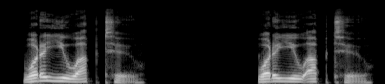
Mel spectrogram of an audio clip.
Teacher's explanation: the word what and are are creating a spoken contraction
